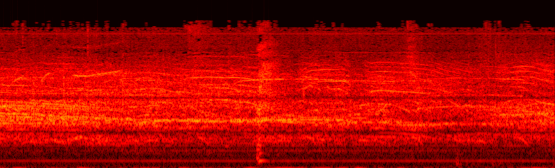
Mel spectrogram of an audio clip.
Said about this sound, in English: Come on, cheer for him.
